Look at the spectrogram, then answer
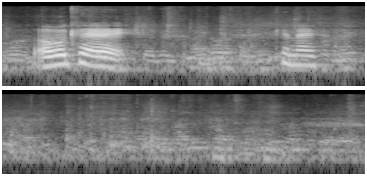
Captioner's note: classroom chatter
